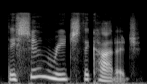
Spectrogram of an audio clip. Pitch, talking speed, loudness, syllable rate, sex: 260 Hz, 205 wpm, -18 LUFS, 6.2 syllables/s, female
